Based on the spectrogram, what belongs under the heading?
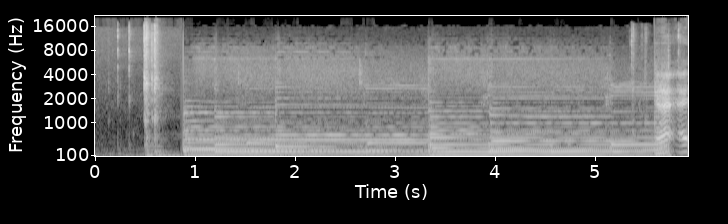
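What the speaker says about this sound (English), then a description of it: "that piano where it just marches at every quarter note," Piano chords marching in steady quarter-note beats, sustained notes ringing together with a few brief taps and clicks at the start and end.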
